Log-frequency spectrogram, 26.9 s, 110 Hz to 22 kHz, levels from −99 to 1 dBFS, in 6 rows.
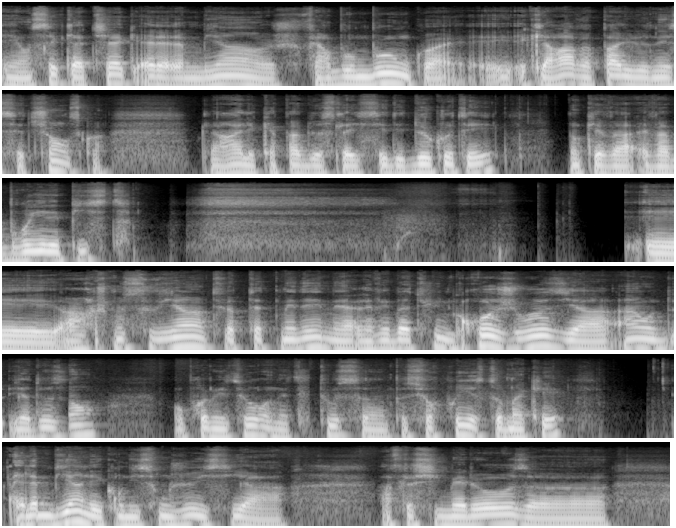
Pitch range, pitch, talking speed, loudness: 95-115 Hz, 100 Hz, 205 wpm, -15 LUFS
